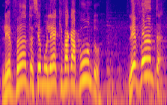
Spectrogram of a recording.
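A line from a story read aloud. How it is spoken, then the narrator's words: Angry huffing shout. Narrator (Portuguese): o senhor Jacó, que já estava muito irritado com Júlio, entra bufando no quarto do garoto e grita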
